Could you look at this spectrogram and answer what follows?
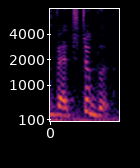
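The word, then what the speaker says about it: vegetable: वेजिटेबल the pronunciation is वेजिटेबल। Right? Veg stubble वेजिटेबल just three syllables veg stubble वेजिटेबल।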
